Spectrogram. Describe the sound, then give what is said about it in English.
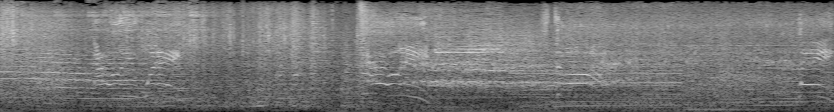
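A car drives off along a busy highway, with steady, loud road noise throughout and rising, horn-like tones sweeping in and out over the traffic. “Eddie's car drives off down the highway.”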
